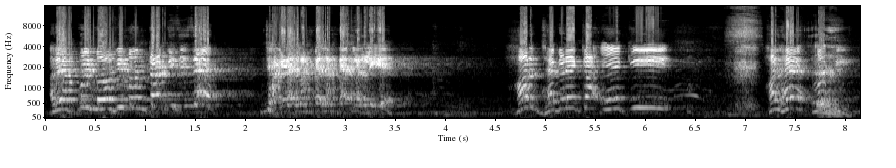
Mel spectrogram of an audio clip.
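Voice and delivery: high, loud impassioned sermon shout; preaching at full force. Acted. Preacher roaring to the congregation about Umar. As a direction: cry it out to the crowd.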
